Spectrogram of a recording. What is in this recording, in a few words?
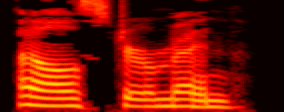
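"ulsterman", British English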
